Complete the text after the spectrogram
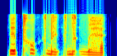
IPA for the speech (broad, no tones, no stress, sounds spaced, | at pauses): ɪ tʰ ɔ̤ k d æ̤ k d ə̤ ɡ͡b æ̤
